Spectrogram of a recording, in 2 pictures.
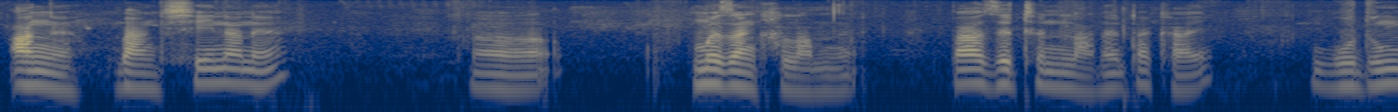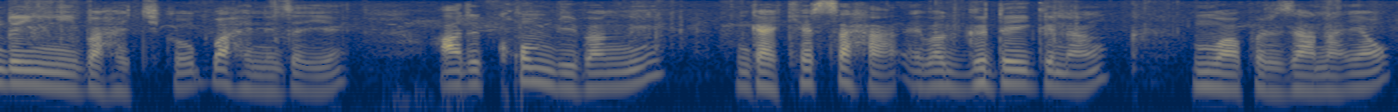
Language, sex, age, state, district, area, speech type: Bodo, male, 18-30, Assam, Baksa, rural, spontaneous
